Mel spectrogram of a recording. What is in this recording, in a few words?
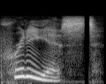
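"prettiest", English; SoftKey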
